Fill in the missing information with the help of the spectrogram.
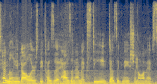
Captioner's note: none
